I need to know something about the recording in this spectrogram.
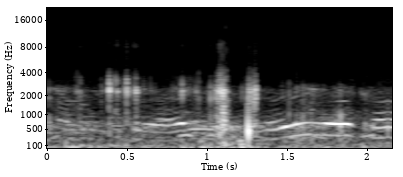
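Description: A child's voice, high and drawn out, talking or vocalising indistinctly, with a few sharp clicks and knocks from fingers handling the camera close to its microphone.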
